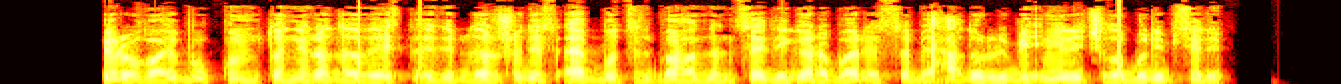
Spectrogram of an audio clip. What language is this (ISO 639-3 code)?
dar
